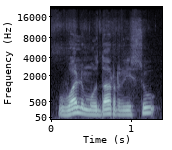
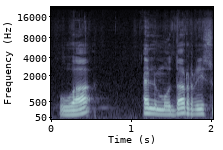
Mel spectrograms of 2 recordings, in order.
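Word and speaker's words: والمدرس: Donc, ici, nous avons hamzatul wasl, que l'on ne prononce pas lorsqu'on fait la liaison. Wal mudarrisu waqifun. Sinon, je vais dire al waladu jalisun wa al mudarrisu waqifun.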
